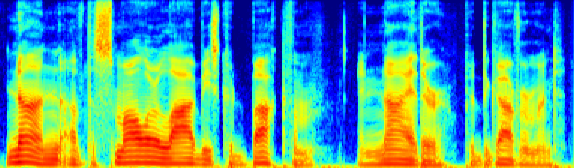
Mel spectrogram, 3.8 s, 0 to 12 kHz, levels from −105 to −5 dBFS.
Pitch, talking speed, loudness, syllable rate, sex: 95 Hz, 205 wpm, -18 LUFS, 5.2 syllables/s, male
